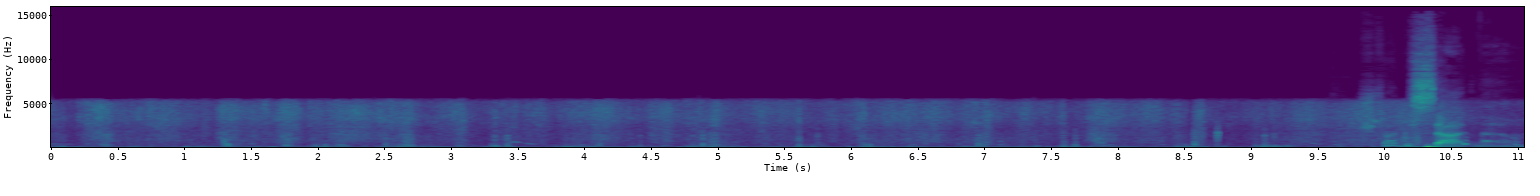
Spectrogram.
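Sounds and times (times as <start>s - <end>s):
feet kicking through dry leaves: 0.0s - 11.0s.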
